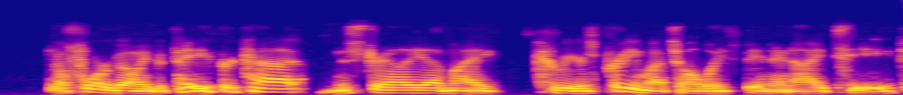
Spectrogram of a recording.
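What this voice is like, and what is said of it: Canadian English accent. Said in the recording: “You probably guess from my accent, not actually Australian ... I'm Canadian”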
